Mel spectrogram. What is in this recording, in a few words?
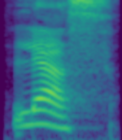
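"ляс", Komi, female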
